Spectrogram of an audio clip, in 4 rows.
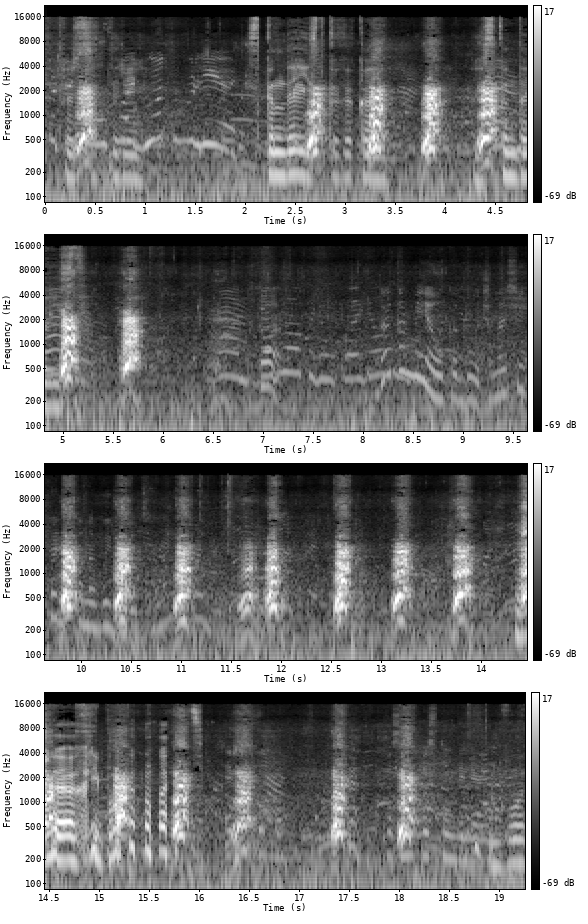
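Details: Steller sea lions in a city seaport, recorded 10 April 2022, bark in rough, guttural bursts, dense at first, pausing briefly, then resuming in a rapid overlapping chorus over low harbour rumble.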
